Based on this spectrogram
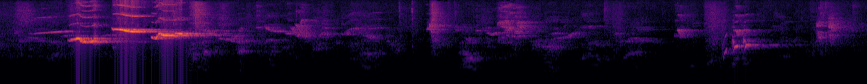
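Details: Oriental magpie-robin singing its unusual lovebird-like song, used to provoke other birds; a loud whistled phrase opens, followed by soft scratchy twitters and a few faint chirps.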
